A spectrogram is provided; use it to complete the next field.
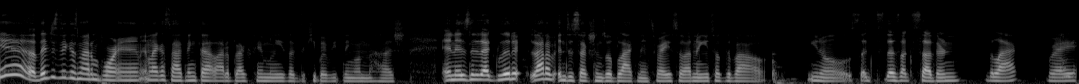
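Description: In a Brooklyn accent, the voice races at a very fast pace with a dark, mellow tone. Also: woman, fairly low pitch for a woman, ordinary pitch variation. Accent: New York, Brooklyn. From Brooklyn, New York. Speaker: nonprofit program manager and activist. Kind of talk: casual chat. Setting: studio.

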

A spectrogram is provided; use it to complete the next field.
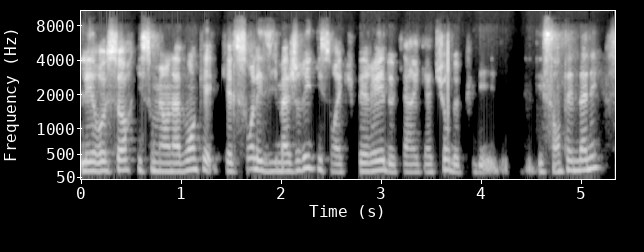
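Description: At a very fast pace, a somewhat breathy voice speaks with ordinary pitch variation, recorded with a dry, close sound, no echo and a quiet background. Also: woman. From France, Paris suburbs. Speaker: sociologist and feminist activist. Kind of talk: interview.

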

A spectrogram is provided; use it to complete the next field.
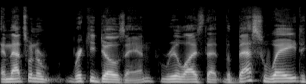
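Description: The recording is very clean with a silent background. A man with an unremarkable speaking voice talks fairly quickly at a medium pitch with ordinary pitch variation. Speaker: musician and wrestling writer. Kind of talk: casual chat.

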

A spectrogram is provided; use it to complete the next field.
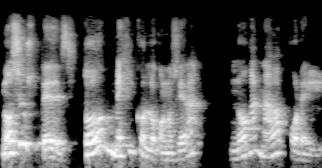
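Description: A man at a fairly quick pace with a northern Mexican accent. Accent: northern Mexican (Monterrey). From northern Mexico, Monterrey. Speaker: media company director. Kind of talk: interview. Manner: halting, many repeated words.

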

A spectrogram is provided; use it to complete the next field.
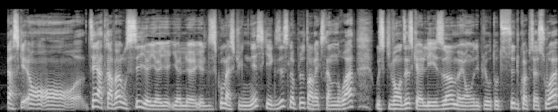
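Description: A man's fairly high voice, very fast and lively in intonation, at very even loudness. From Quebec, Lanaudière near Joliette. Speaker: comedian. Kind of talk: panel discussion.

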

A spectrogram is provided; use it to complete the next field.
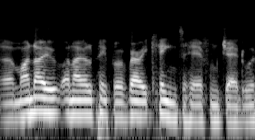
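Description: With ordinary pitch variation, a man talks at a fast pace and a fairly low pitch.

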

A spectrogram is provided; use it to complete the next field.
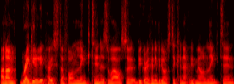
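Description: Fairly even intonation carries a very fast delivery over a quiet background. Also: man. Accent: British. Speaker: leadership consultant. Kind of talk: interview.

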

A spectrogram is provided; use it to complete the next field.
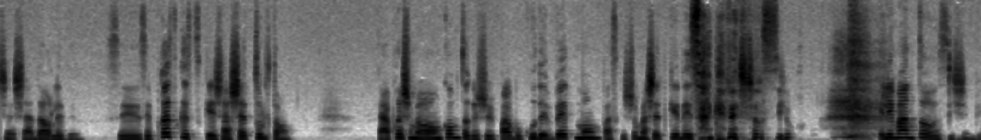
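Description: On a very clean recording with a silent background and a dry, close sound with no echo, a woman with a Spanish accent speaks at a fairly high pitch and a fairly quick pace, with ordinary pitch variation and long, frequent pauses. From Argentina. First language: Spanish (speaking French). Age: 40s. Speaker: fashion designer. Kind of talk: casual interview. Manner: halting, with repetitions.

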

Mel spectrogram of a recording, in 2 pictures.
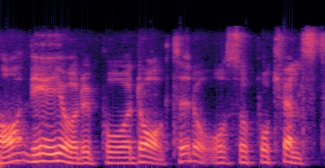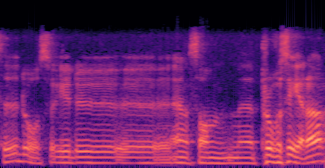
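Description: A man talks at a very slow pace, his medium pitch paired with fairly even intonation. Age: 50s. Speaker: sports podcast host. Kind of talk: casual interview chat.

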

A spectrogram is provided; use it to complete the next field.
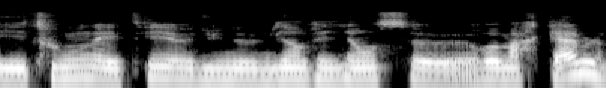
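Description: At a fairly slow pace, a woman speaks in a fairly low, dark, mellow tone with monotone, flat intonation and a dry, close sound with no echo. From Normandy, France. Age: 30s. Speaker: perinatal support worker, bereaved mother. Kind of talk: interview testimony.

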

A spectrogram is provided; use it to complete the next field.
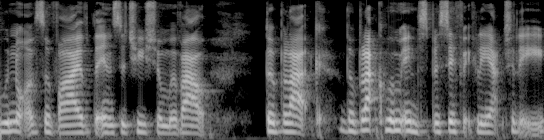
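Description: A woman with a British accent speaks at a fairly quick pace in a medium pitch, on a very clean recording with a silent background. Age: 20s. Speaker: student union president. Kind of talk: interview.

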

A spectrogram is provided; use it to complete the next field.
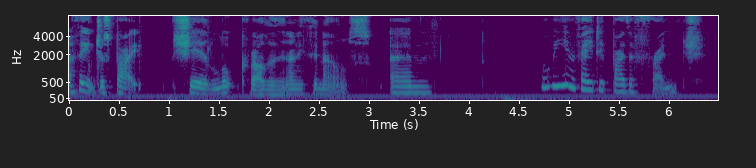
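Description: A woman with a very deep, low voice and a somewhat breathy quality speaks fairly slowly. Her pitch swings very widely, and she leaves long, frequent pauses. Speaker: guest host, history podcaster. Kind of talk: casual chat. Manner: animated, jokey.

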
